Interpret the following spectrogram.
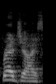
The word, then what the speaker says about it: Regice: it should be pronounced Regice because it's 1 eye. And I say, it's stupid to pronounce it Regice because every other one is Reggie, and then the element it's based on.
